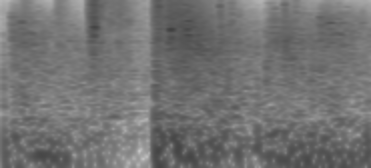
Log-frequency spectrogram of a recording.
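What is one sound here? An explosion bursts with a heavy boom.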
